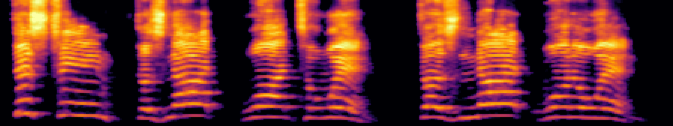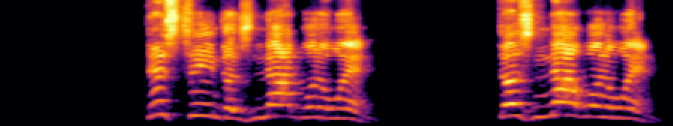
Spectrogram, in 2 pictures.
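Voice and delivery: slow, hammering each word; slow disgusted emphasis. Real, not acted. Fan declaring his team doesn't want to win, slow emphasis.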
